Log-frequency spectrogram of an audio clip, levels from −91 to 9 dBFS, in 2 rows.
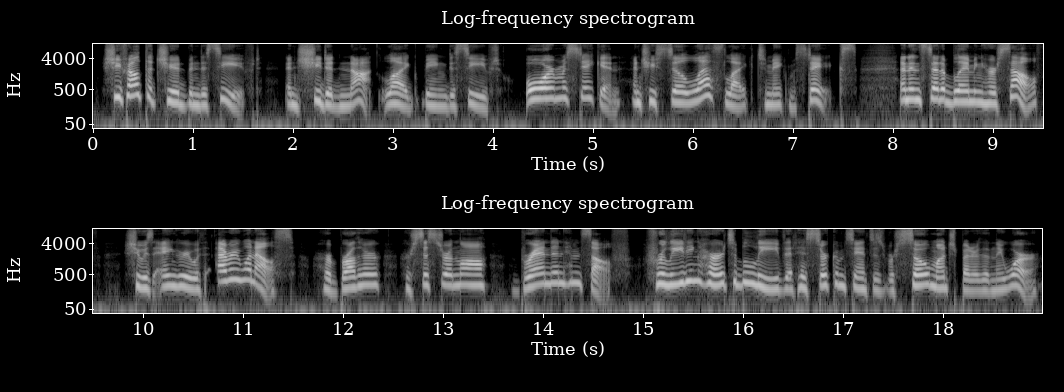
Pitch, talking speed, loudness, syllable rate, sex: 225 Hz, 175 wpm, -22 LUFS, 5.3 syllables/s, female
